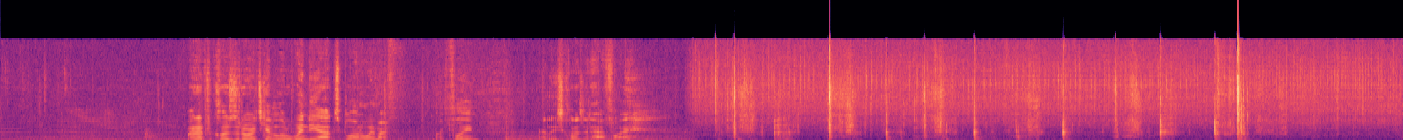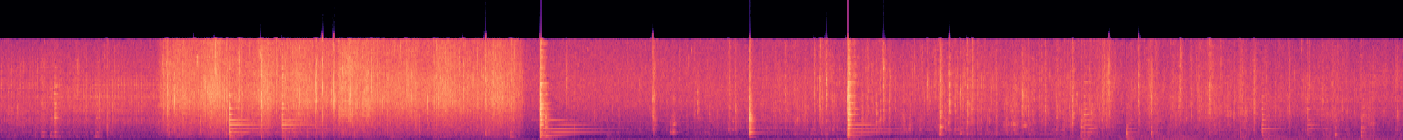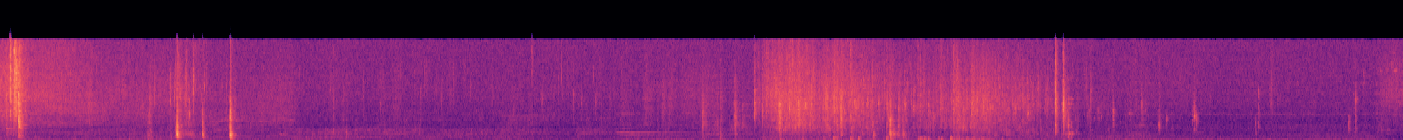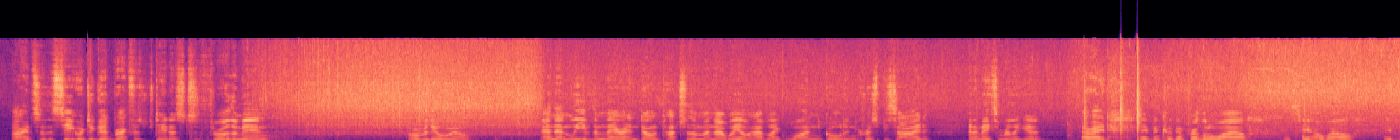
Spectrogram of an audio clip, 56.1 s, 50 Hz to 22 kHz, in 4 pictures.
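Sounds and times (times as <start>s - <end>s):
food sizzling in hot oil: 6.9s - 30.0s, 43.6s - 56.0s
metal utensil clinking on pan: 16.2s - 17.5s, 19.4s - 25.7s, 26.3s - 28.4s.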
